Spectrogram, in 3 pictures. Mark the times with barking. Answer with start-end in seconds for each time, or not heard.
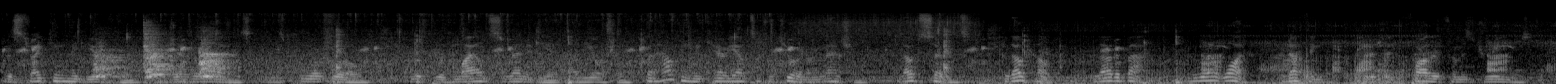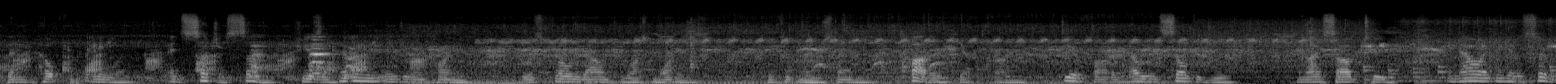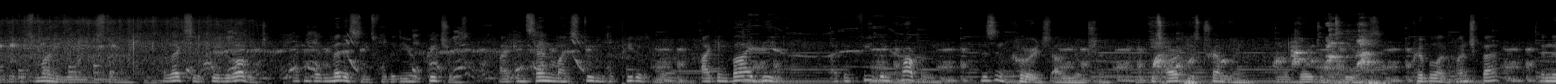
0.9-2.4, 18.0-19.2, 23.4-25.2, 42.6-45.0.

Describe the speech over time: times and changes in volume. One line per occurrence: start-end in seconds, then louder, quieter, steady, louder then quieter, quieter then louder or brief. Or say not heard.
0.0-27.9 steady
28.5-46.6 steady.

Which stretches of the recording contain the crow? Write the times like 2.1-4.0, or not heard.
19.1-30.1.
